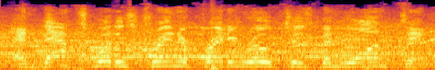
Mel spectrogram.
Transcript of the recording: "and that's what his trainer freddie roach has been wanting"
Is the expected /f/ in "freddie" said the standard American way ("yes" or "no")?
no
